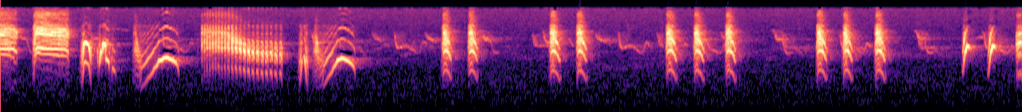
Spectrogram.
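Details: Marsh warbler in the wild: opening harsh chattering and looping whistled notes, then a series of short sharp clicking notes repeated in quick pairs, with soft high twitters between.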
